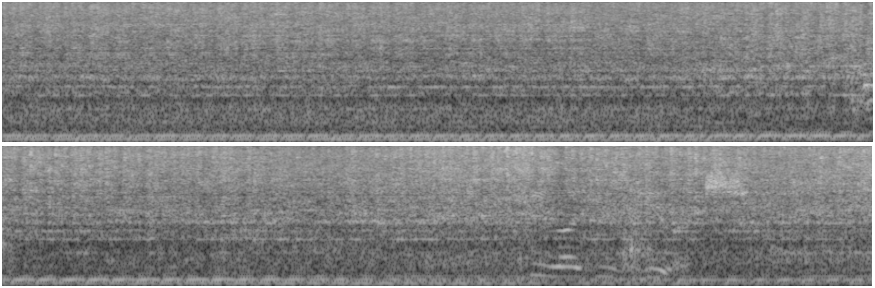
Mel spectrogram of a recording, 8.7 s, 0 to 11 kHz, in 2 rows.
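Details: 1969 Buick GS with a freshly refreshed big block (400/430/455), after timing correction; cylinder six shows 10% leak-down: steady, even V8 idle around 800 rpm with a smooth, regular lope and no hunting or misses; it's running right.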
